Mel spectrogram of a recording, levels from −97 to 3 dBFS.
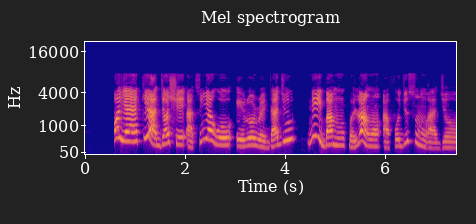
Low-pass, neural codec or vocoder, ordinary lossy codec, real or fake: none; none; none; real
